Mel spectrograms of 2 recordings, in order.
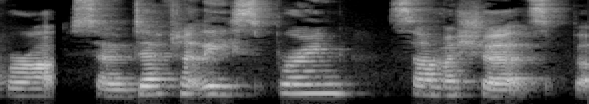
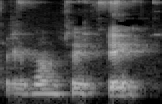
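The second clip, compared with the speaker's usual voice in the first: ordinary talk, nothing marked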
